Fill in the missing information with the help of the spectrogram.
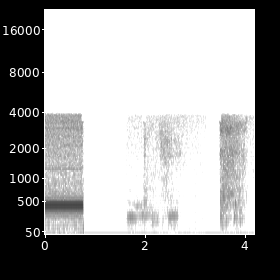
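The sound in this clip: A telephone tone sounds while a call waits to connect: one steady, mid-pitched beep lasting under a second, then silence broken by faint, brief line noises and murmur.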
